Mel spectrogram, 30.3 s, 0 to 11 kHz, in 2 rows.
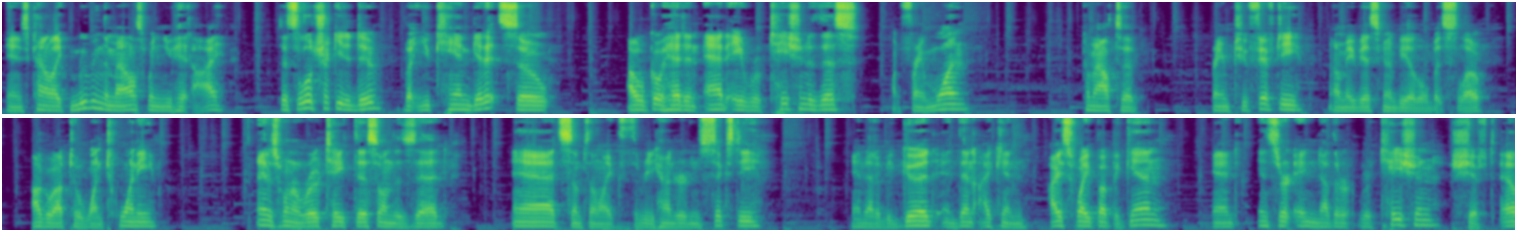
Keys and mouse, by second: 11.3 click, 13.1-15.3 drag, 17.8 r, 25.0 i, 29.8 shift+Left.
